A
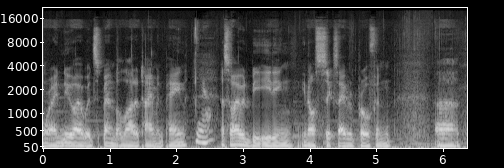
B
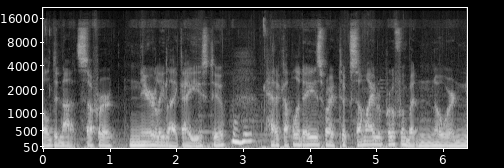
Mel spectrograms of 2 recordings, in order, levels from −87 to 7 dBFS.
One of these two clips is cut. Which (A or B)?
B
